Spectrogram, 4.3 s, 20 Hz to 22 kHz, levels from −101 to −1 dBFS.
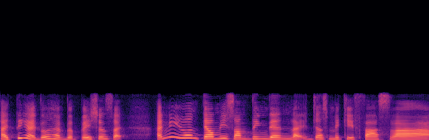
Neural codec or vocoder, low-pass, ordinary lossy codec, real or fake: autoencoder, 48 kHz, 32 numbers a frame, DAC-VAE, trained on Japanese speech; 7.2 kHz; none; fake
